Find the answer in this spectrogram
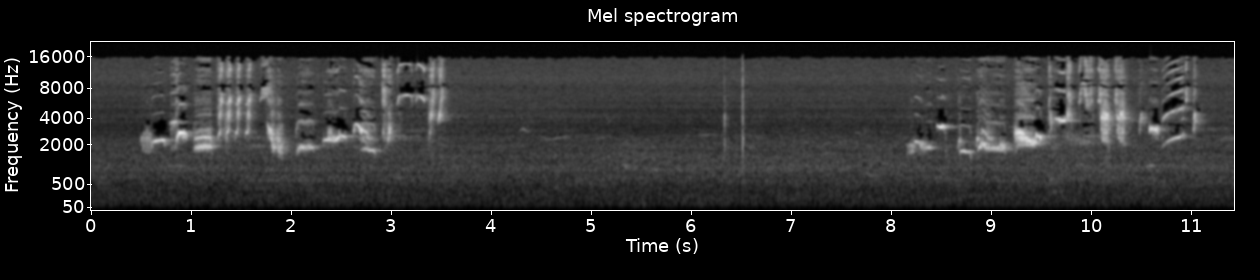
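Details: Blackbird singing at dusk from a concrete high-rise rooftop, eleventh floor: melodious low whistled phrases with high, scratchy trills tacked on, two song bursts split by a quiet pause, one faint click between.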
